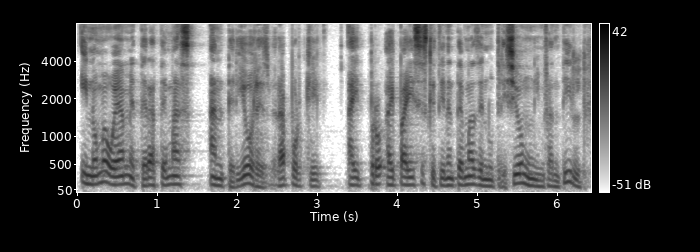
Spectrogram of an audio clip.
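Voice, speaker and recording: A Guatemalan man appears as a guest expert in a conversational interview, speaking at normal speed in a medium-pitched, dark, slightly rough voice. He talks animatedly and acts out imagined dialogues.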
